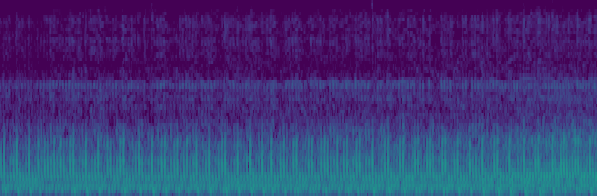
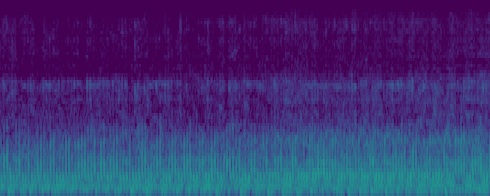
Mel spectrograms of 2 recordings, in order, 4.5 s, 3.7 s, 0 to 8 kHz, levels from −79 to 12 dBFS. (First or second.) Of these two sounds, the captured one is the first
